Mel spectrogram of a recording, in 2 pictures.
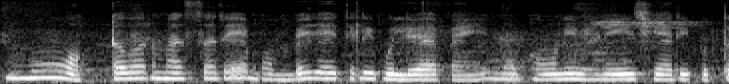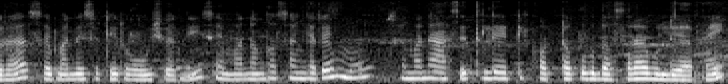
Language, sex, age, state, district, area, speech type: Odia, female, 45-60, Odisha, Cuttack, urban, spontaneous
